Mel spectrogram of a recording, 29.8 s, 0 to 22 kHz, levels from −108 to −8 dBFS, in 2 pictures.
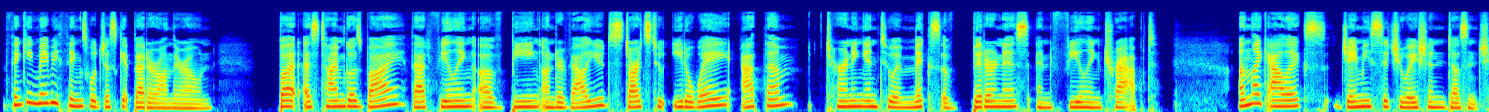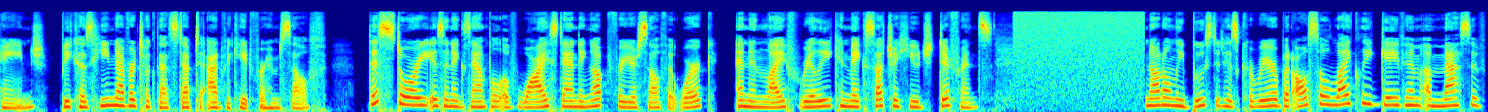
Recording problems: audio cutting out; filled with static; at 25 s for 1.5 s

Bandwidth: 14 kHz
